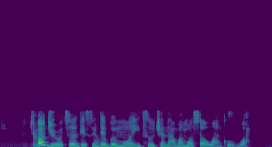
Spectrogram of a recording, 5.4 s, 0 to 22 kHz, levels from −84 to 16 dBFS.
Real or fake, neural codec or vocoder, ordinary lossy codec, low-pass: fake; codec, 44.1 kHz, 2.6 kbps, SNAC; none; 5.4 kHz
